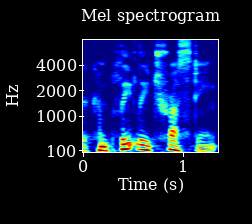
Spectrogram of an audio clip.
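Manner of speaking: ordinary delivery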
